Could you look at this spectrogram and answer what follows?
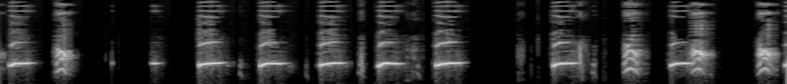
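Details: Watercock with runs of clear, slightly rising tonal notes about every half second, then broader hollow hoots near the end. There is one short pause midway.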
